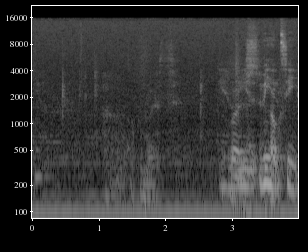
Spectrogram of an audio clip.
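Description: A steady low electrical hum from the sound system, with a few faint clicks from a laptop being operated at the lectern. Quiet talk comes in near the end.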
